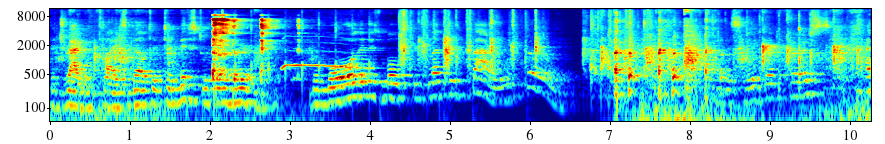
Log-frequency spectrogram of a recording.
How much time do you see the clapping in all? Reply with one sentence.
The clapping can be heard for 8 seconds in total.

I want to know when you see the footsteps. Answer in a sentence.
You can hear the footsteps from 0.0 to 3.6 s and from 7.2 to 10.2 s.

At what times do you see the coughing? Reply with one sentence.
The coughing can be heard from 2.0 to 3.1 s and from 7.0 to 8.4 s.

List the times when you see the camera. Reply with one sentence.
You can't hear the camera here.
